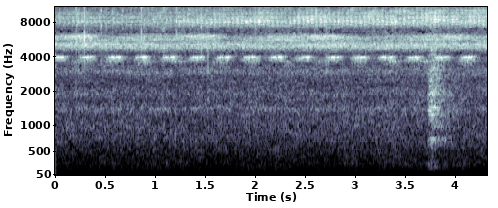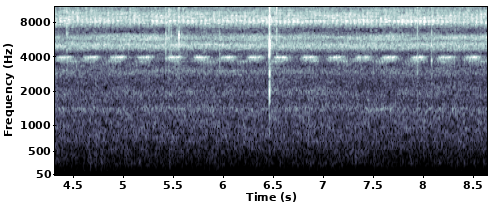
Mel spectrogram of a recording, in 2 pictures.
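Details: Steady high insect song by a bonfire, a continuous shrill hum with a quick pulsed trill woven through; one louder pop and a soft thud of wood stand out.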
